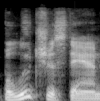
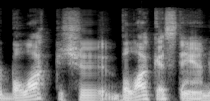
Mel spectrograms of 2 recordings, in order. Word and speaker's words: Balochistan: I was writing about Baluchistan or Balochistan, or it's spelled and pronounced different ways in English.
